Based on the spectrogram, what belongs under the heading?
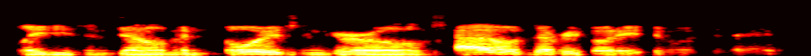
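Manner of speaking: short repeat of the ringmaster intro; grand entrance announcement. Acted. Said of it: "repeated intro".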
